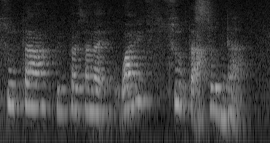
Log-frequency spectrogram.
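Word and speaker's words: suddha: Sutta, S-U-D-D-H-A, pure, pure, Sutta.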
